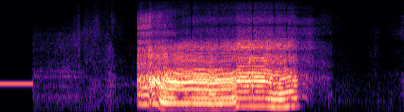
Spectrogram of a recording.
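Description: A steady test-tone beep for half a second with the colour bars, then about two seconds in a loud honking nose-blow into a tissue lasting about two and a half seconds, stepping down in pitch partway through.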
